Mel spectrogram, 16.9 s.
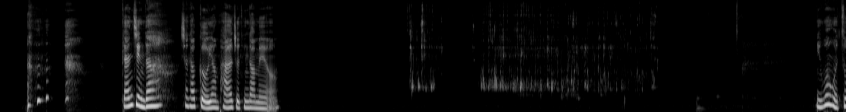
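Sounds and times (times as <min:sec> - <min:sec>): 
speech: 0:02.5 - 0:05.6, 0:16.4 - 0:16.9
water being poured onto a floor: 0:08.2 - 0:13.3
faint drips: 0:08.2 - 0:14.9.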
